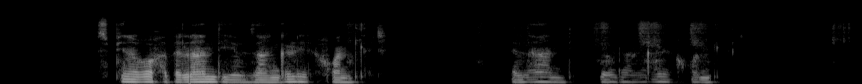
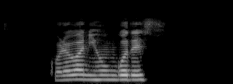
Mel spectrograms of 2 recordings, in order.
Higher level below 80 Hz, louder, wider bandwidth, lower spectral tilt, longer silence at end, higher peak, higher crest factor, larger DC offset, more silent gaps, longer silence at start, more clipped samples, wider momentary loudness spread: first, -66 dBFS vs -80 dBFS; second, -35 LUFS vs -26 LUFS; about the same, 9.4 kHz vs 9.2 kHz; first, -6 dB/octave vs -4 dB/octave; second, 0.25 s vs 0.75 s; second, -14 dBFS vs -10 dBFS; about the same, 22 dB vs 20 dB; neither; neither; first, 1 s vs 0.55 s; neither; first, 17 LU vs 12 LU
